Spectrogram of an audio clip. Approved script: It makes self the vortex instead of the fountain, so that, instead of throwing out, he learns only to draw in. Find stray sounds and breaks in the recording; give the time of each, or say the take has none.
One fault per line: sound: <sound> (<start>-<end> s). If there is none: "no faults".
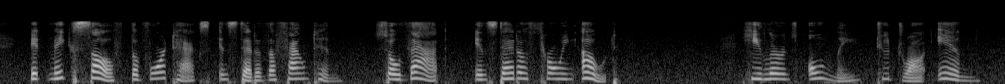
no faults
